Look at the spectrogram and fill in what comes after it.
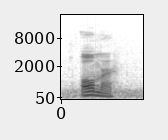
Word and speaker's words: Ulmer: Ulmer.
